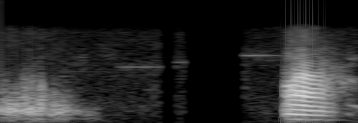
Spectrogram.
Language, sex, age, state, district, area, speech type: Bodo, male, 60+, Assam, Chirang, rural, conversation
